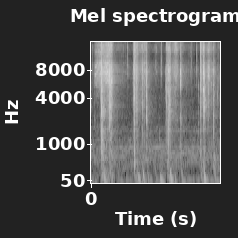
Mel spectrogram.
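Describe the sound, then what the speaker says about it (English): Oracle cards being shuffled by hand produce quick, close crisp flicks and rustles in uneven bursts, with no talking over them. "I will keep shuffling until Spirit tells me to stop"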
